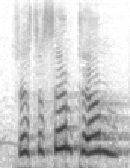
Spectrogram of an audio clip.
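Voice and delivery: high mock preacher voice; mocking other preachers. Mocking preachers who call it just a symptom, high mock quote. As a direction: lampoon the false teaching. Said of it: "That's the kind of preaching".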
